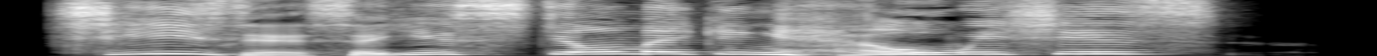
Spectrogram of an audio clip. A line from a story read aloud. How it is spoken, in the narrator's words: Kate scoffed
